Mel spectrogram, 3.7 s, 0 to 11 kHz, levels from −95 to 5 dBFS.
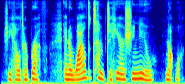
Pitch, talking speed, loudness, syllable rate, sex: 205 Hz, 225 wpm, -18 LUFS, 4.9 syllables/s, female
